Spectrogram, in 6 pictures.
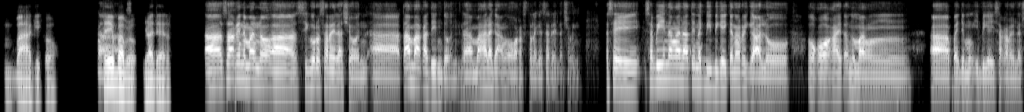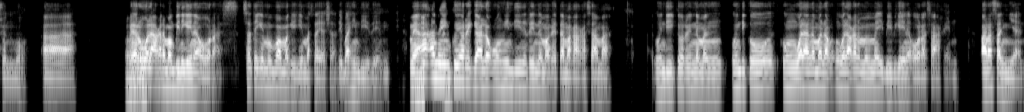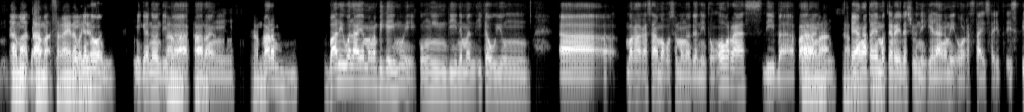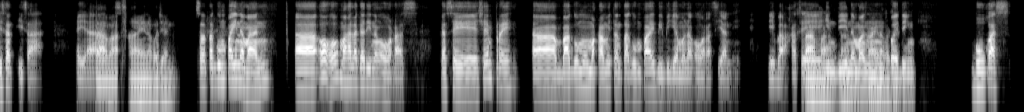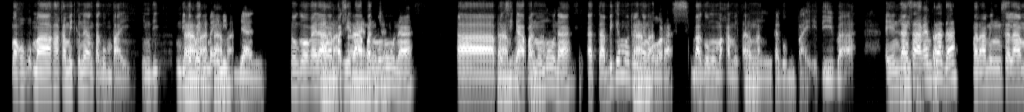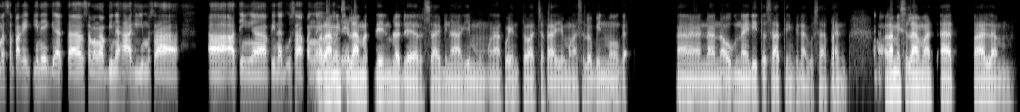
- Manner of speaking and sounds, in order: none
- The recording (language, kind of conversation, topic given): Filipino, unstructured, Ano ang opinyon mo tungkol sa kahalagahan ng oras sa ating buhay?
